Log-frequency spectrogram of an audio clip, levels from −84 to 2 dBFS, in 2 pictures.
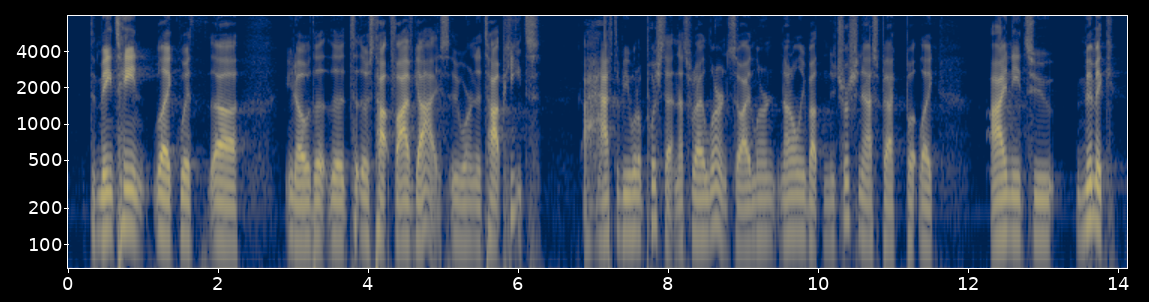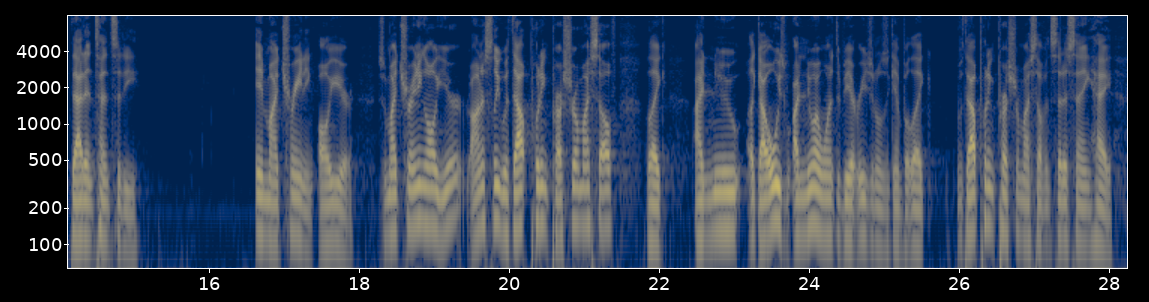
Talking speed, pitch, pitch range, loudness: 195 wpm, 120 Hz, 110-135 Hz, -28 LUFS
